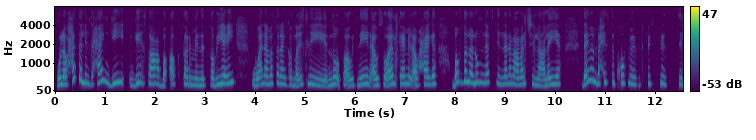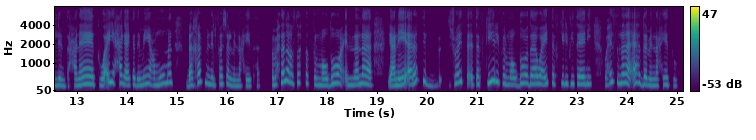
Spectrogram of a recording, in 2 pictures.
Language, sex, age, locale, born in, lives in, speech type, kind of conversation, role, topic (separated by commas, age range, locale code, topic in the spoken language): Arabic, female, 20-24, ar-EG, Egypt, Egypt, conversation, advice, user, إزاي بتتعامل مع خوفك من الرسوب أو من امتحان مصيري؟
